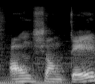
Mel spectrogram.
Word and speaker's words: enchanté: Bueno, no que no la pronuncien, pronúncienmela como ON, por favor. Enchanté, no enchanté. Pensé, no pensé. Et comment, no comen, ni coment. ¿Sí? EN es ON, algo muy, muy, muy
